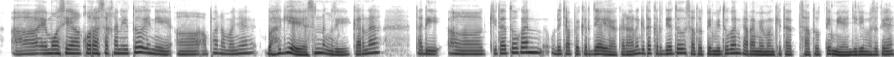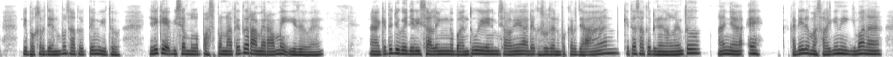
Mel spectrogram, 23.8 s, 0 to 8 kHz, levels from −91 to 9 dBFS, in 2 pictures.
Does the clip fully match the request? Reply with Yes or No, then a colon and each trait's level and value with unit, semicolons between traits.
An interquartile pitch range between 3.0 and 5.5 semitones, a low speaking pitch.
No: average, 3.5 semitones; medium, 170 Hz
